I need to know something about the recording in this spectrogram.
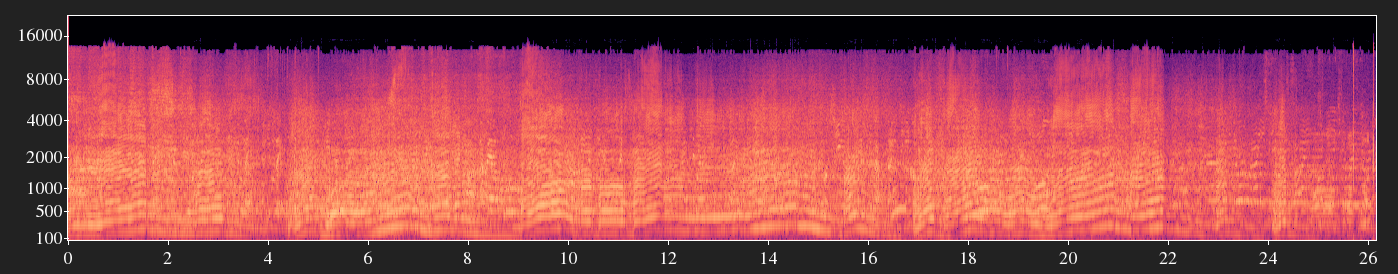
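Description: A racing car engine screams loudly, its pitch rising and falling as it shifts gears through the corners.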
